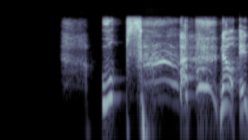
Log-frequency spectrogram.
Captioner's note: laugh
